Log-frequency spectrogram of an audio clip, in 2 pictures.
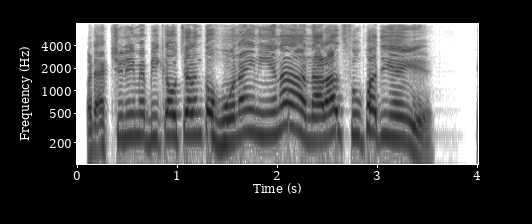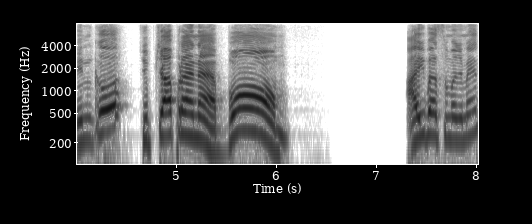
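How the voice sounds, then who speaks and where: A man's voice: high voice, no room sound, clean studio sound. A middle-aged man teaching English spelling rules in a classroom style, explaining through homely comparisons and often checking that students follow.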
